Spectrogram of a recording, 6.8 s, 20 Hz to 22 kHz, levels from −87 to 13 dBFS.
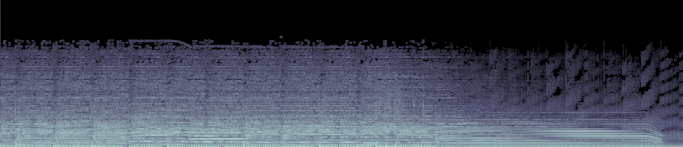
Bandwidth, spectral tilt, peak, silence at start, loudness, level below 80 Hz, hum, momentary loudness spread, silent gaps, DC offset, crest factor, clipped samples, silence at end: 16 kHz; -4 dB/octave; 0 dBFS; 0 s; -13 LUFS; -24 dBFS; none; 7 LU; none; 3%; 14 dB; under 0.1%; 0 s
